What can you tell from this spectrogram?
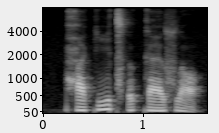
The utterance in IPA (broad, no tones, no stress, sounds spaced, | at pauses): ħ æ k i t͡sʼ ɵ k æ sʷ ɑ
